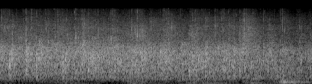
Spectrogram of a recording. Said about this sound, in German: Viel Spaß und einen großen Applaus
